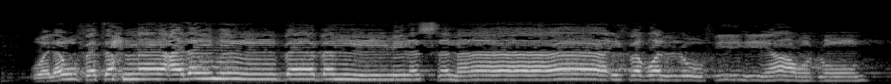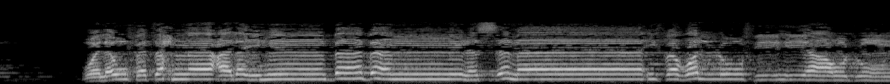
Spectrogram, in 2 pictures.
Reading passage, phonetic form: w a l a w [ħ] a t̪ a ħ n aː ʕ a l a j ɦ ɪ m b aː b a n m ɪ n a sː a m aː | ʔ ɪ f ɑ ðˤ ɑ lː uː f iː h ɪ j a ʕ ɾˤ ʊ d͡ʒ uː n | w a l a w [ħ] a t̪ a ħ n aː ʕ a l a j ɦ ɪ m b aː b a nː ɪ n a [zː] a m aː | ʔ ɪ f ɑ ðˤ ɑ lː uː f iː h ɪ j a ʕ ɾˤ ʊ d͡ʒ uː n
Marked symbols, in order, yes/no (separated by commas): no, no, no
